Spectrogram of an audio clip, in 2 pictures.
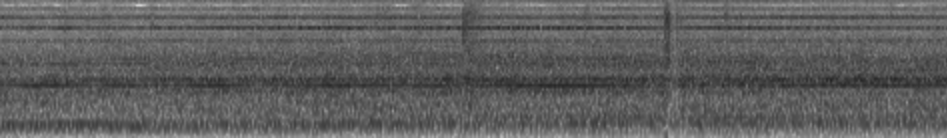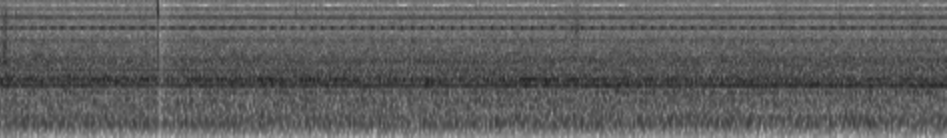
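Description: A bus alternator spins steadily, producing a loud, continuous mechanical whir with a constant high whine and a few faint clicks throughout.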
